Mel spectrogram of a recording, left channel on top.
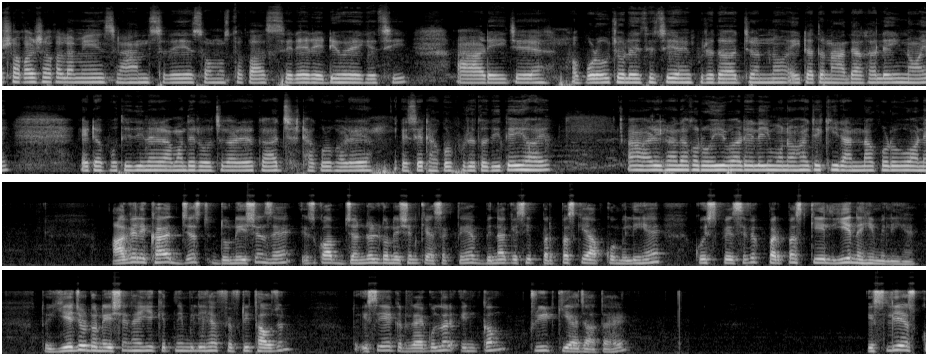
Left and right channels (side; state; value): both; different; correlation 0.01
